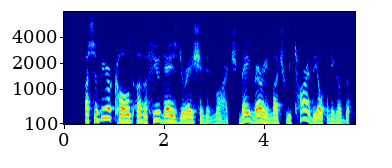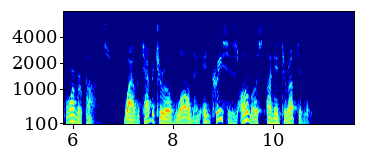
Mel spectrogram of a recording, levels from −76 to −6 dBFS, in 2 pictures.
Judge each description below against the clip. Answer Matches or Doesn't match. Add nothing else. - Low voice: Matches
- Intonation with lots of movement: Matches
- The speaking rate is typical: Matches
